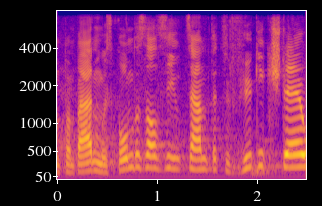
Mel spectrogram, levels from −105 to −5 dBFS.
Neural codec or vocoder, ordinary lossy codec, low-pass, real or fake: none; none; 7.2 kHz; real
